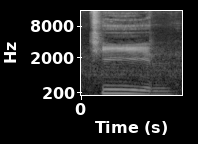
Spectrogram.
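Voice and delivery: चील with a long, slow, stretched ई; stress on the ई. Shown as a demonstration. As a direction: drag out the ई in चील, teacher demo. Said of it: "थोड़ा ऊंचे स्वर में पढ़ना है". (चील का ई लंबा और धीरे खींचकर)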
